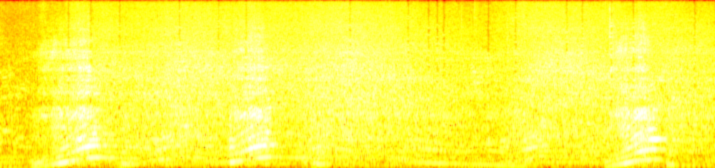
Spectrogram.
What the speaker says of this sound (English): the active exhaust sounds very good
